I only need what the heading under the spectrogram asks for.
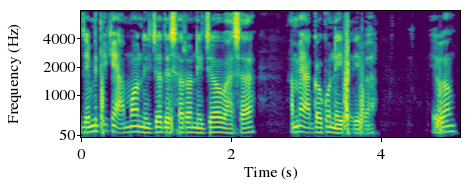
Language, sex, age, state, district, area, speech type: Odia, male, 18-30, Odisha, Jagatsinghpur, rural, spontaneous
